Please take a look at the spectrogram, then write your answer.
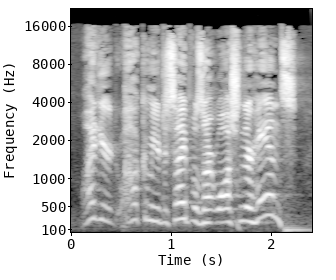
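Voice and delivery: lightly mocked accuser's question; naive mock questioning. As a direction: ask it fast and high, as a petty complaint. Mock version of the Pharisees' question.

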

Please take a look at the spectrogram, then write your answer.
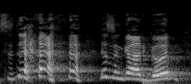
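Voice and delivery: high, delighted laugh through the words. Real, not acted. Preacher retelling the cantaloupe gift, laughing.

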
